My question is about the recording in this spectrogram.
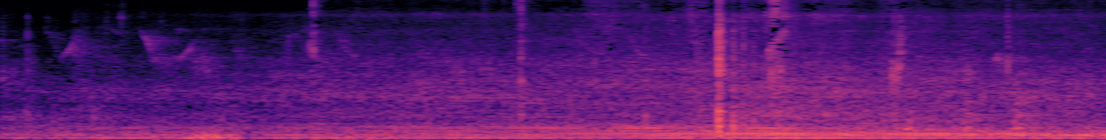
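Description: A few faint sharp clicks of small clam shells being picked from a plate and eaten, over a low steady hum.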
